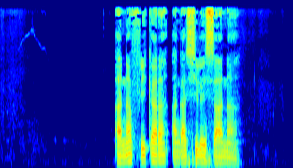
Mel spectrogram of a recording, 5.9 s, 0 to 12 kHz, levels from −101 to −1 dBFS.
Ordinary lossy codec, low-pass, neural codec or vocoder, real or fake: MP3, 96 kbps; 9.9 kHz; none; real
